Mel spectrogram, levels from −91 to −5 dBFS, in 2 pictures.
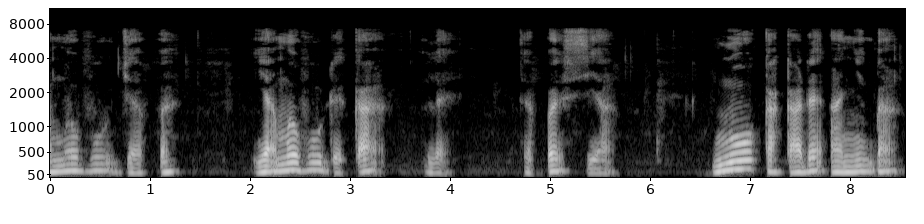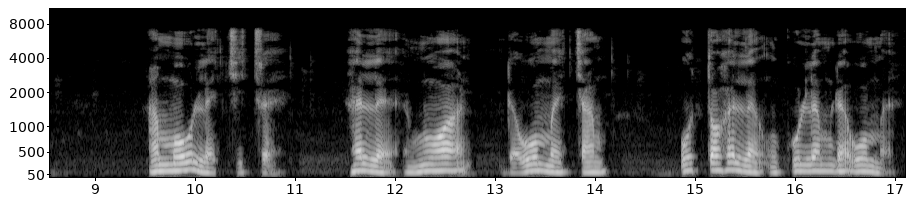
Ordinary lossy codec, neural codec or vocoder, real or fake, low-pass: MP3, 64 kbps; none; real; 7.2 kHz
